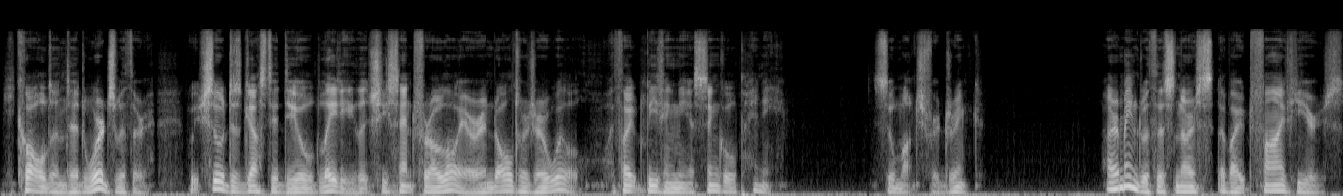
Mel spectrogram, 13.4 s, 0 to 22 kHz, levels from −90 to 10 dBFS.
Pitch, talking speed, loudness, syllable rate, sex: 95 Hz, 185 wpm, -17 LUFS, 5.2 syllables/s, male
